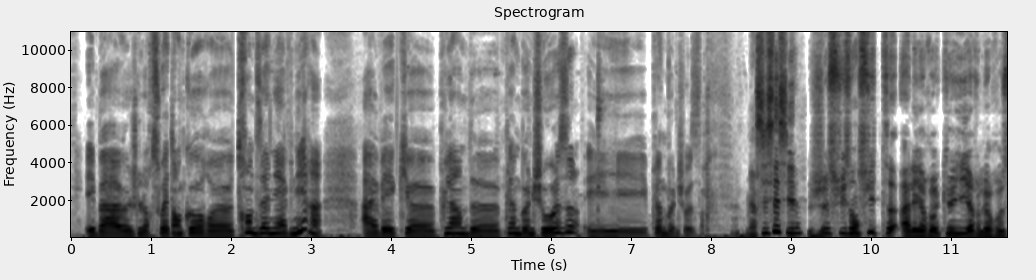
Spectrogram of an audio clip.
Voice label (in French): Reportage train resto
